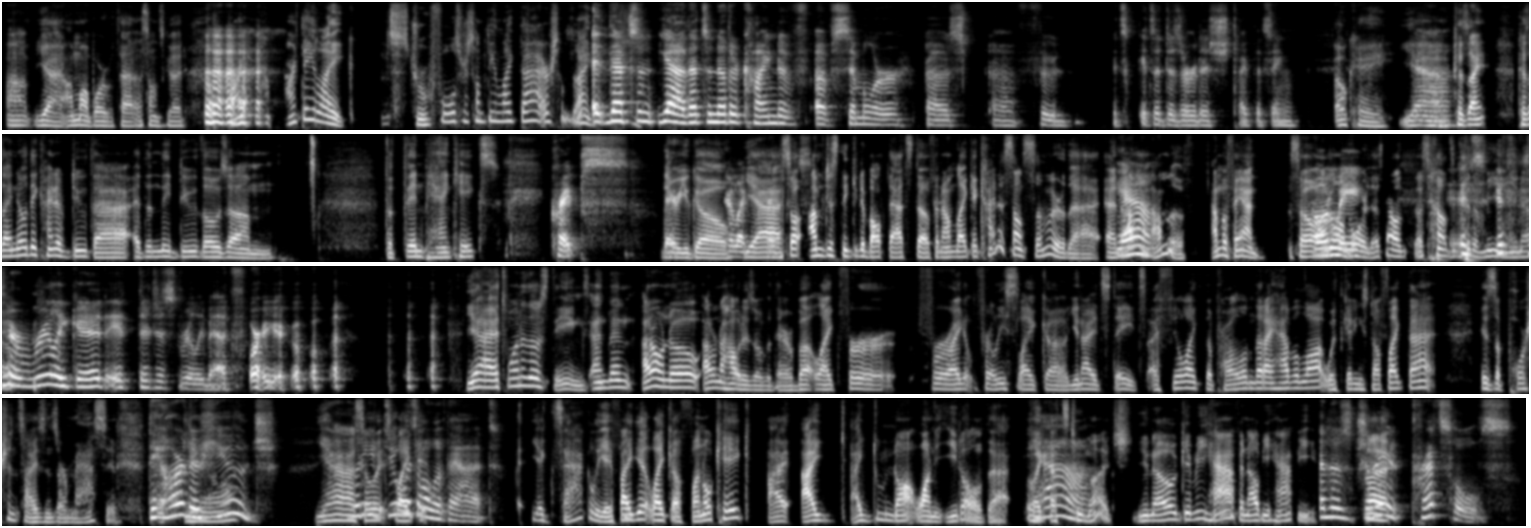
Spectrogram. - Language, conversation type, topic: English, unstructured, What is the most unforgettable street food you discovered while traveling, and what made it special?
- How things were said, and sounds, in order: laugh; tapping; other background noise; laughing while speaking: "It's it's they're"; laughing while speaking: "that sounds good"; laughing while speaking: "for you"; laugh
